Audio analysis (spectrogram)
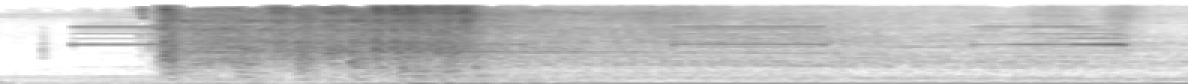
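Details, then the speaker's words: Car start right after replacing the dead battery: short crank, engine fires quickly and settles into an even idle; starts cleanly and strongly, normal engine start. "je remplace la batterie maintenant écouter le bruit qu'elle fait après avoir remplacé à la batterie"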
